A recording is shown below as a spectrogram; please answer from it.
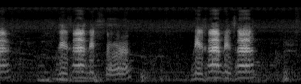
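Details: Rainbow lorikeet speaking, imitating the Japanese peekaboo phrase 'inai inai baa'. There are two bursts of harmonic, voice-like syllables, the first cluster early and a second, brighter three-part phrase after a short pause.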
